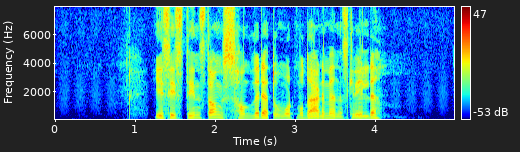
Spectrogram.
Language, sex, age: Norwegian, male, 23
